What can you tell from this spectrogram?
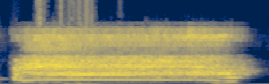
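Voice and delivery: long, very high scream; high sustained shriek of agony; scream of pain. A narrator's reading. Hunter as the axe hacks his wing, screaming.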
